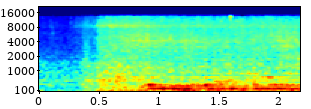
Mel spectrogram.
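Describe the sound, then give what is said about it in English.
Heavy rain pours onto a car windscreen during a thunderstorm, a dense, loud rushing hiss that swells after the first half second, with a low, steady hum rising beneath it shortly after. “her wipers fail to keep the windscreen free of the relentless rain sheet”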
